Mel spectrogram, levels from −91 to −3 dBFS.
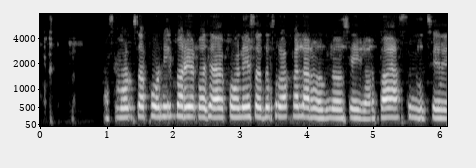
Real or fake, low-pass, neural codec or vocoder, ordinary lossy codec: fake; none; codec, 16 kHz, 4 kbps, FunCodec, trained on LibriTTS, 50 frames a second; none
